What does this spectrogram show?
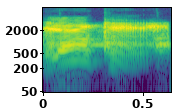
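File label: "Yankee", English; JTAC; Alphabet; DCS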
